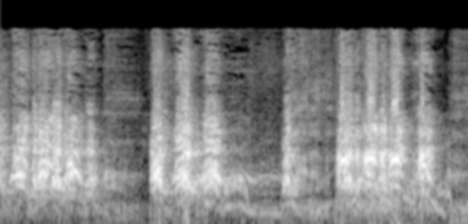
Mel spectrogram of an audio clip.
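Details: Dogs barking almost nonstop, harsh, noisy barks run together in three long volleys separated by short lulls, with a faint whimpering tone between them.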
